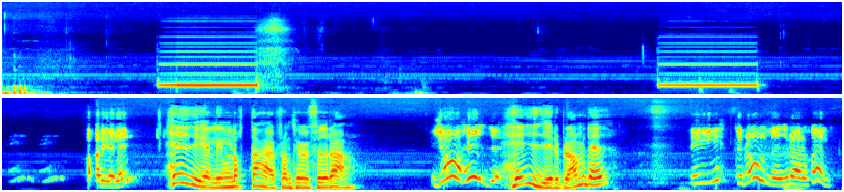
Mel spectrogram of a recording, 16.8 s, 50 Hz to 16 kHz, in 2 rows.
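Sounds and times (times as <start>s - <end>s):
telephone ringback tones while placing a call: 1.6s - 2.6s, 6.6s - 7.6s
speech: 9.4s - 12.0s, 12.7s - 14.6s, 15.3s - 16.7s.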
